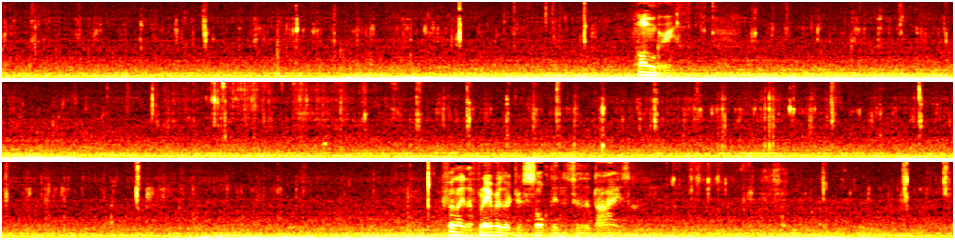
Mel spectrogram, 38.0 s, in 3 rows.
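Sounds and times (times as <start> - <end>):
chewing crispy fried chicken: 0.0 - 38.0
low rumble inside car cabin: 0.0 - 38.0.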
